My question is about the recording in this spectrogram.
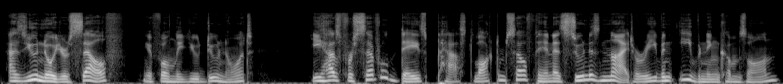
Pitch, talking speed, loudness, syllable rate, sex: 155 Hz, 215 wpm, -19 LUFS, 4.9 syllables/s, male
